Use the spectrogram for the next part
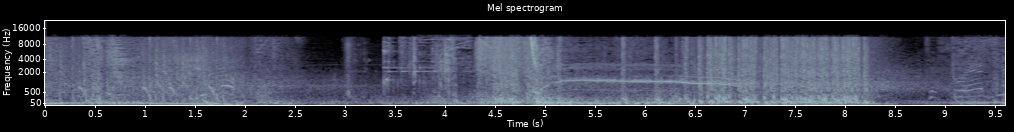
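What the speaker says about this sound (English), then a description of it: "Returning fire!" Rapid machine-gun bursts and sharp gunshots crack through a shootout in the video game The Outer Worlds, dense and loud over several seconds with shattering impacts, a rising whine, and a brief voice shouting.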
